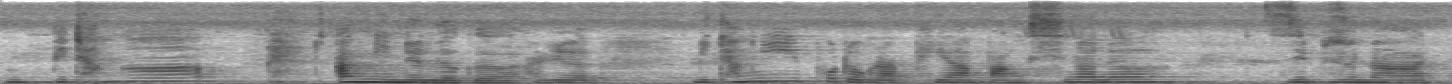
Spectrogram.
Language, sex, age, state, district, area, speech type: Bodo, female, 18-30, Assam, Kokrajhar, urban, spontaneous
